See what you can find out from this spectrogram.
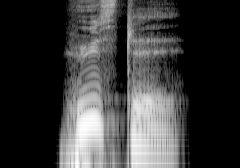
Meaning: inflection of hüsteln: 1. first-person singular present 2. singular imperative
- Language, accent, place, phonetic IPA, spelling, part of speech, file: German, Germany, Berlin, [ˈhyːstl̩], hüstel, verb, De-hüstel.ogg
